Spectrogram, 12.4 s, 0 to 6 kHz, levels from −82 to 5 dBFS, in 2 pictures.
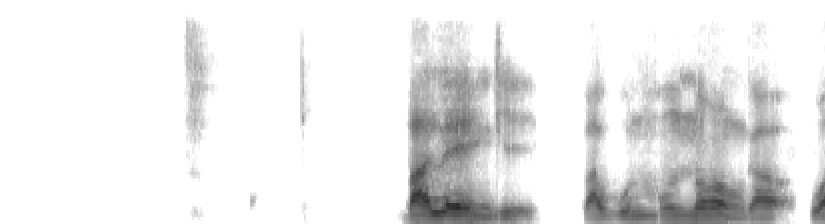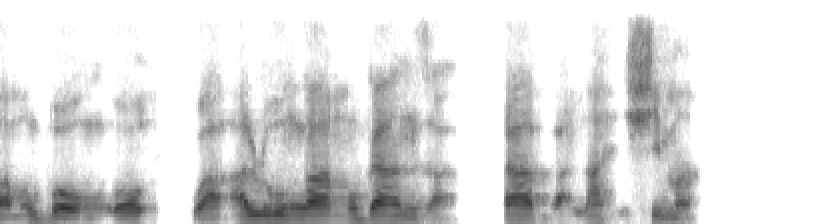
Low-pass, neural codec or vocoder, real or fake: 5.4 kHz; codec, 16 kHz, 0.8 kbps, ZipCodec; fake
